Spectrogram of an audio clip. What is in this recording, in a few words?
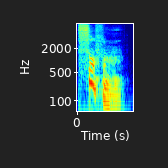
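"soften", British English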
